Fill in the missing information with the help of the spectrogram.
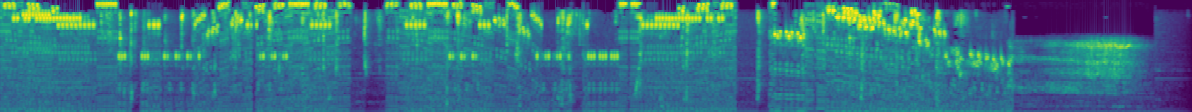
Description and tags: Stereo glitch effect created using Audacity.
effect, dub, glitch, sound, abstract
